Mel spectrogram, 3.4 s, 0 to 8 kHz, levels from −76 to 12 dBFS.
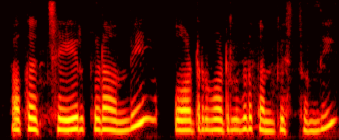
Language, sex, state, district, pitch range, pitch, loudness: Telugu, female, Andhra Pradesh, Annamaya, 220-245 Hz, 230 Hz, -15 LUFS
